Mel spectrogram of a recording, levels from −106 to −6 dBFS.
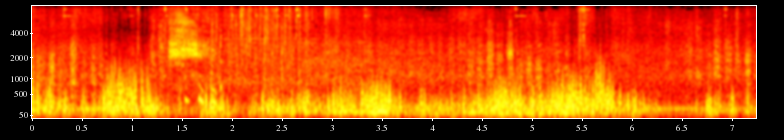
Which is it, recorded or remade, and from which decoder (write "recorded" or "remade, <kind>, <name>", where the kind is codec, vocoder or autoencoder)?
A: recorded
